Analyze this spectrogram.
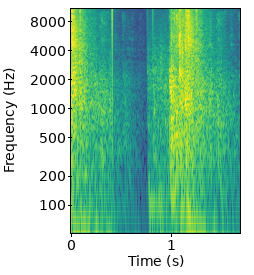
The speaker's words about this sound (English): A pounding at two large double doors stopped their bickering. Another slam and wood caved inward, revealing the business end of a mighty hammer.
